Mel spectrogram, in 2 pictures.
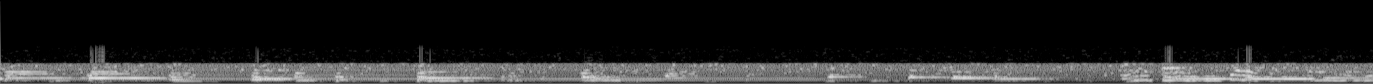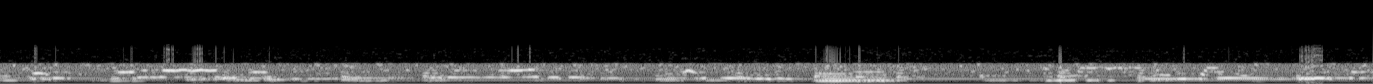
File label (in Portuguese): espiar vibracao voz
